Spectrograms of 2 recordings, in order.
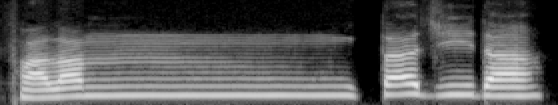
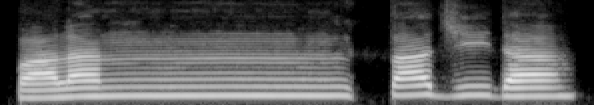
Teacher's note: আমি আওয়াজকে নাকে তুলে গুণনা করছি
